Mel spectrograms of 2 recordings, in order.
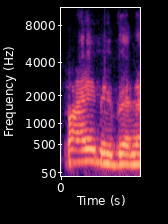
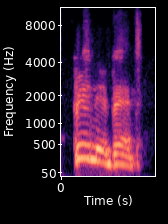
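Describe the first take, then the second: First: The first word has a long 'eye' vowel. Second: The first word has a short 'ih' vowel. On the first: The speaker calls it wrong. "most people call it pine event" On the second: The speaker calls it right. "it it is pin event"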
